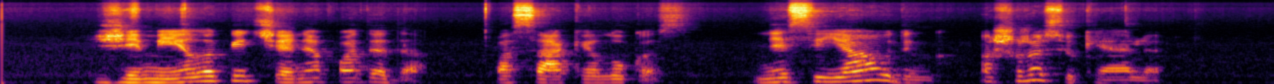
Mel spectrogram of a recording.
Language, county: Lithuanian, Šiauliai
